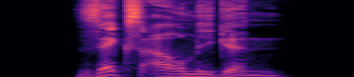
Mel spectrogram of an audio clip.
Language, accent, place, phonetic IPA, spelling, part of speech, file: German, Germany, Berlin, [ˈzɛksˌʔaʁmɪɡn̩], sechsarmigen, adjective, De-sechsarmigen.ogg
- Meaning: inflection of sechsarmig: 1. strong genitive masculine/neuter singular 2. weak/mixed genitive/dative all-gender singular 3. strong/weak/mixed accusative masculine singular 4. strong dative plural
